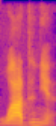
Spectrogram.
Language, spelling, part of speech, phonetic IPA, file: Polish, ładnie, adverb, [ˈwadʲɲɛ], Pl-ładnie.ogg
